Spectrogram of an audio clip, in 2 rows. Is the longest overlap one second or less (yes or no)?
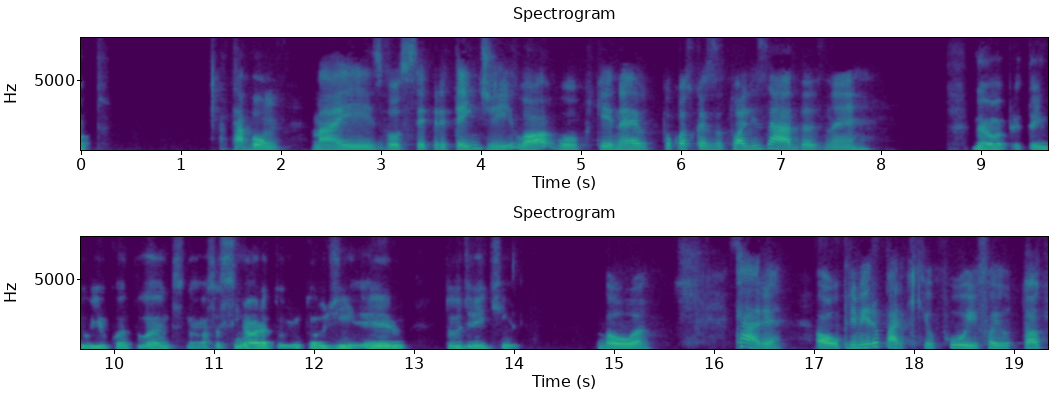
yes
